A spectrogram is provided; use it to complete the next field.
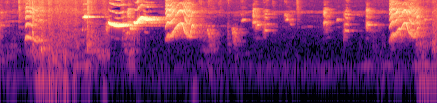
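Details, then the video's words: Small canary in lively song: a fast run of high chirps, then a bright, loud whistled note sliding slightly upward, followed by buzzy sweeps and a string of brief ticks. "BURUNG KENARI MUNGIL GACOR"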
